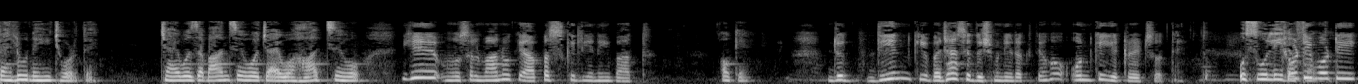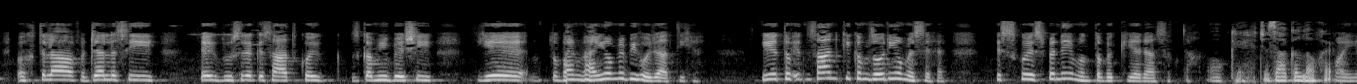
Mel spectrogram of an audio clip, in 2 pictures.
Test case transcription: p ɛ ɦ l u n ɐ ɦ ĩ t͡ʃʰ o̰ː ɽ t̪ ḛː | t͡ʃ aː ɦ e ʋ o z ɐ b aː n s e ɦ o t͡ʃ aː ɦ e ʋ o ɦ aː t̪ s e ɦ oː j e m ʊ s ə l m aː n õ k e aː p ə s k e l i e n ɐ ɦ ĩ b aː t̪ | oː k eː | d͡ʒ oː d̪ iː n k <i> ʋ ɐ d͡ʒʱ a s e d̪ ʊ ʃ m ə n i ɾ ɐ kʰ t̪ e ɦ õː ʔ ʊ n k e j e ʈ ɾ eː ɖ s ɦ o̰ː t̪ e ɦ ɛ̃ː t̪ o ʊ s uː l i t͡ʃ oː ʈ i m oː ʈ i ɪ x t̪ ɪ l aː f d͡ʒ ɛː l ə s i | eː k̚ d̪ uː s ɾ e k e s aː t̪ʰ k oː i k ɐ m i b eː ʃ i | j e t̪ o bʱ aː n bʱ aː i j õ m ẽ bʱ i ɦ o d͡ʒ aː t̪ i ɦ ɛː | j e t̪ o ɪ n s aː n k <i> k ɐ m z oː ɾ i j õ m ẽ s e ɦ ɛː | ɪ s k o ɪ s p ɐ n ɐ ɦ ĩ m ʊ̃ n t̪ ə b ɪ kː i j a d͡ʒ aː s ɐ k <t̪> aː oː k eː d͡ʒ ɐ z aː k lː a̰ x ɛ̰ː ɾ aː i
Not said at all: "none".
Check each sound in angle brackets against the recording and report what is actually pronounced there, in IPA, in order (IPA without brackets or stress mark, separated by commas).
i, i, t̪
